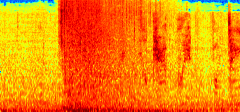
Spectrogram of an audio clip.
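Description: Flames roar in a sudden burst and hiss away.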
